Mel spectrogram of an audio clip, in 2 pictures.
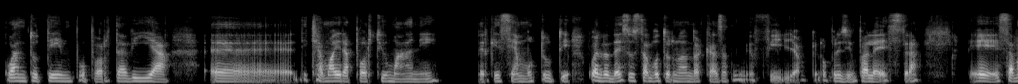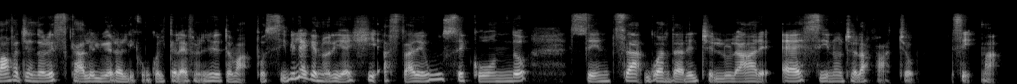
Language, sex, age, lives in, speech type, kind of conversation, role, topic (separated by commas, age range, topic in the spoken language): Italian, female, 50-54, Italy, conversation, unstructured, none, Come ha cambiato la tecnologia la tua vita quotidiana?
